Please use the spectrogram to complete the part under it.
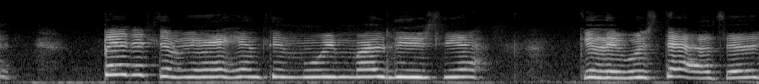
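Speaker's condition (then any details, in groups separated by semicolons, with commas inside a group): Cerebral palsy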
